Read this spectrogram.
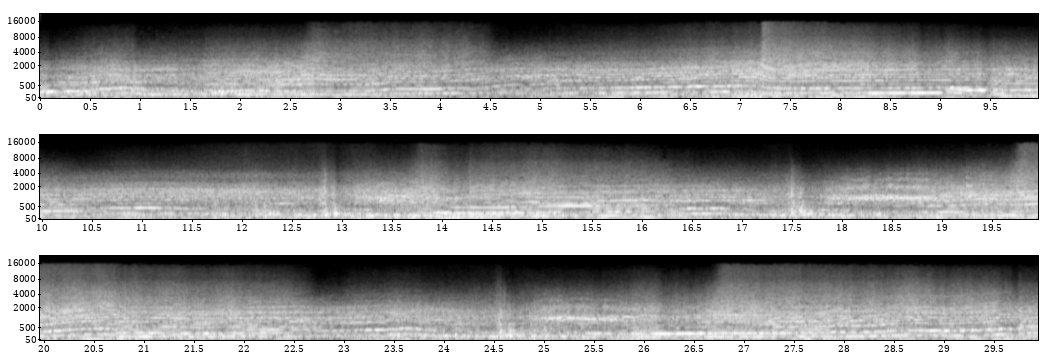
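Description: A sports car engine roars and revs up and down as the car races past.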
